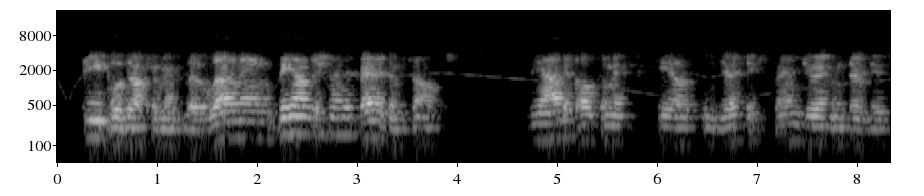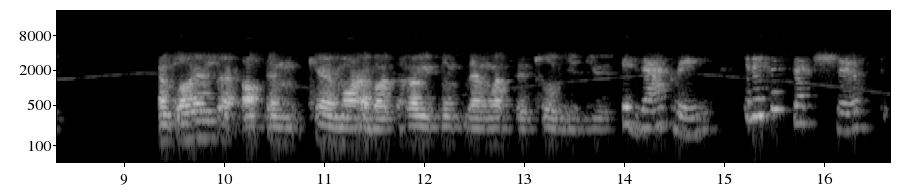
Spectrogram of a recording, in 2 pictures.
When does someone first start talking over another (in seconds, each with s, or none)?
none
